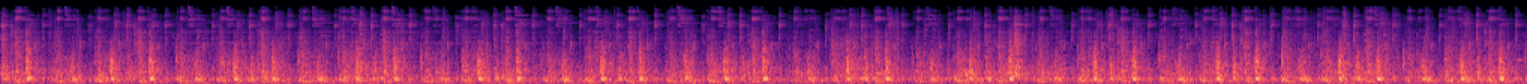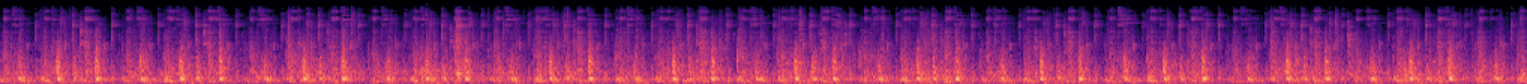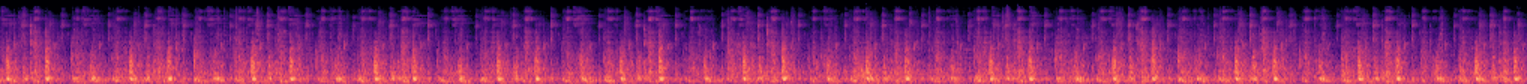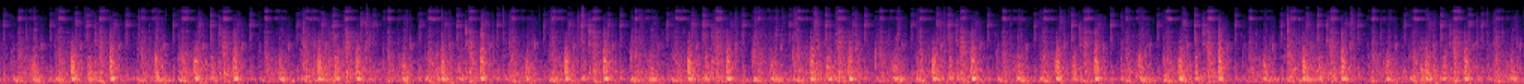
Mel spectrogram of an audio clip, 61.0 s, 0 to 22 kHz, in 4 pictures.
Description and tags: Wooden Gear inside of old Watermill
That sound was recorded in Mai 2016 inside an old watermill house in Bavaria, where the old waterwheel still drives a wooden gear with cogwheels. Originally that watermill had several purposes like hammering, sawing, pressing oil from different fruits or producing paper.
external, field-recording, stereo, recorder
